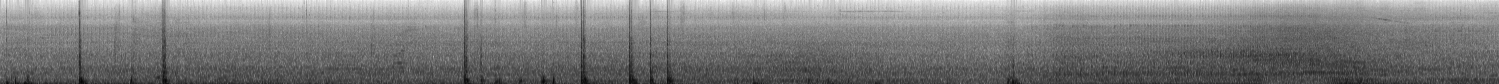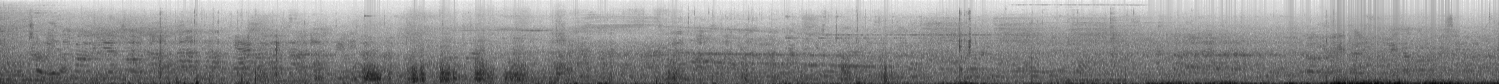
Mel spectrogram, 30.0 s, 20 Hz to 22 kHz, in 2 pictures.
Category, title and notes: Sound effects > Human sounds and actions
20250326 PlOrfila Humans Traffic Commerce Chaotic Energetic
Chaotic, Commerce, Energetic, Humans, Traffic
